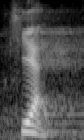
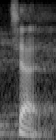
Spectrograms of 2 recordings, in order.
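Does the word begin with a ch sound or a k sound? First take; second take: k sound; ch sound. First: The word begins with a k sound. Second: The word begins with a ch sound. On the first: The speaker calls it wrong. "I heard someone says kiat" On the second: The speaker calls it right. "The pronunciation is actually chat"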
